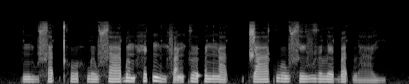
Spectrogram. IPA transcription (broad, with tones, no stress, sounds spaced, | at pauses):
n ṳ˨˩ s a˦˥ t̚ t̪ʰ o˨˦ h w ə˨˦ w s aː˨˦ ɓ ə˨˦ m h ɛ˦˥ k̚ ŋ ə̤˨˩ n f a̰˧˥ ŋ k əː˨˦ ʔ ə˧ n ŋ a˨˩ t̚ | t͡ɕ aː˨˦ k w o˧ w s e˨˦ v ɨ˧ ə̯ l ɛ˨˦ ɓ a˨˩ t̚ l a̤ː˨˩ j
